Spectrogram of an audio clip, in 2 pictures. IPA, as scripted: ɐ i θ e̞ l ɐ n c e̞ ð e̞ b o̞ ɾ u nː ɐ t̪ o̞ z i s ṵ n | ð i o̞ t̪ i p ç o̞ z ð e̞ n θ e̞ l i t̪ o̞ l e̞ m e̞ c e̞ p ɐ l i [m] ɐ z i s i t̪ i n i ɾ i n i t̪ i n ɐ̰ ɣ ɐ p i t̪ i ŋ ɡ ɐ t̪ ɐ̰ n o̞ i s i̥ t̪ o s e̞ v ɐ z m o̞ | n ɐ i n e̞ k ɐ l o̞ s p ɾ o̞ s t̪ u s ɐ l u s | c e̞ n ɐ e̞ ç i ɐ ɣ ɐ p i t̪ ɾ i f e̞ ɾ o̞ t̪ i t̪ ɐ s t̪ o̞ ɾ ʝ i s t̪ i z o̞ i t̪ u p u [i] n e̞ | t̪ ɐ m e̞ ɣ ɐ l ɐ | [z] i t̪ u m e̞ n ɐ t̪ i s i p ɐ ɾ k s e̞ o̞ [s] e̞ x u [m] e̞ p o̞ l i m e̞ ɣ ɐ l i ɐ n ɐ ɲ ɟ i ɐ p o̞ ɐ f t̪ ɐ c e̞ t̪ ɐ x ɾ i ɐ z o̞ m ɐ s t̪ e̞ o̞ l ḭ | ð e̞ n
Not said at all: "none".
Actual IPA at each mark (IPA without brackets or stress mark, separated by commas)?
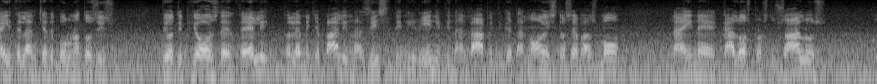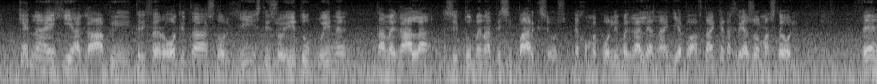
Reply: n, i, z, s, m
